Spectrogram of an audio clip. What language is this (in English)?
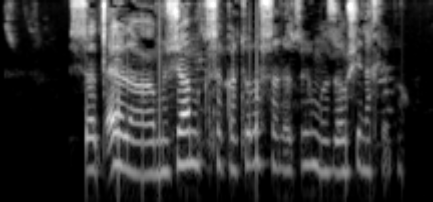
Georgian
